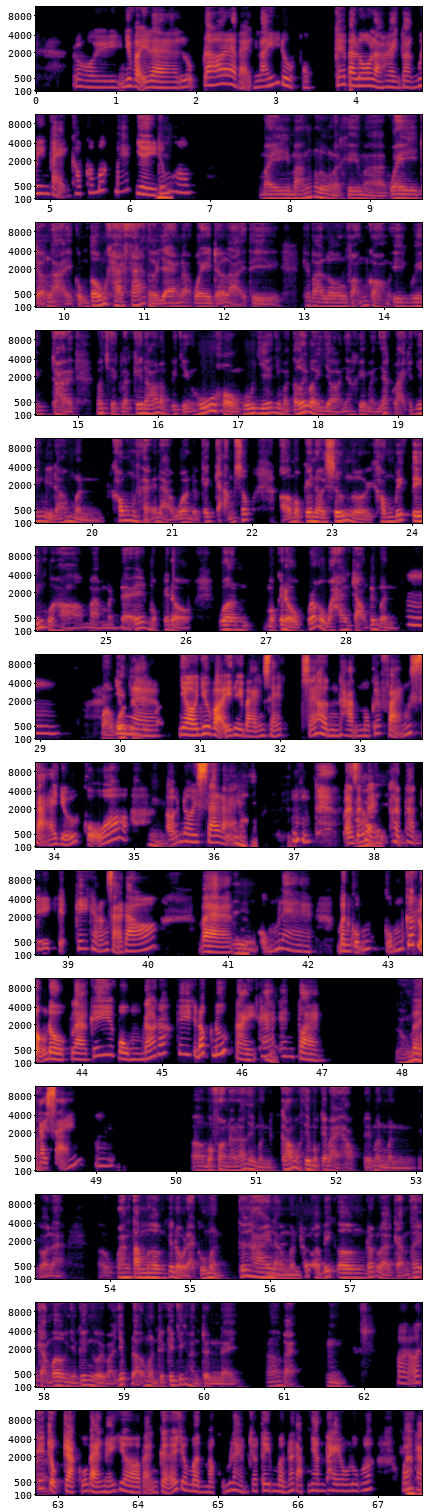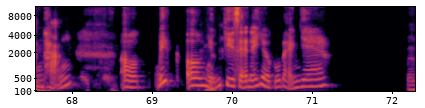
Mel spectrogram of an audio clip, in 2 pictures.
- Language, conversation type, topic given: Vietnamese, podcast, Bạn có thể kể về một chuyến đi gặp trục trặc nhưng vẫn rất đáng nhớ không?
- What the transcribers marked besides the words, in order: tapping; laugh; chuckle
